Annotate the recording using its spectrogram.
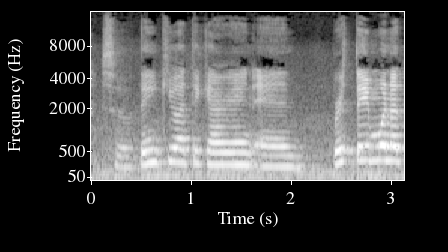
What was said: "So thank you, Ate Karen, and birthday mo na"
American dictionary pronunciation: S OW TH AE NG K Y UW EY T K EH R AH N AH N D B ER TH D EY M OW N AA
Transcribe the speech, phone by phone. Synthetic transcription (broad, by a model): S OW T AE NG K Y UW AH T K EH R AH N AH N D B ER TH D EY M OW N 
